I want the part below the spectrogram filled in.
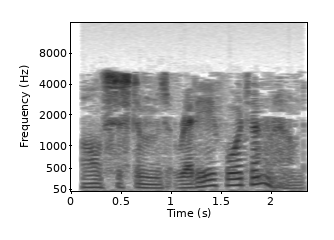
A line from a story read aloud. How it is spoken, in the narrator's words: Amanda murmured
